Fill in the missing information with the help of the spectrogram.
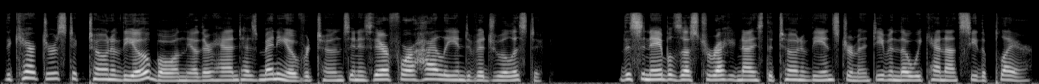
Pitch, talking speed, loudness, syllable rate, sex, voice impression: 205 Hz, 200 wpm, -18 LUFS, 6.6 syllables/s, female, feminine, slightly young, tensed, fluent, intellectual, slightly sharp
